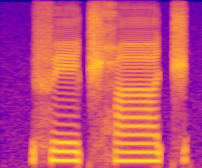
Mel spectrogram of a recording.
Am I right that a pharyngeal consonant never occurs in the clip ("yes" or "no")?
no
